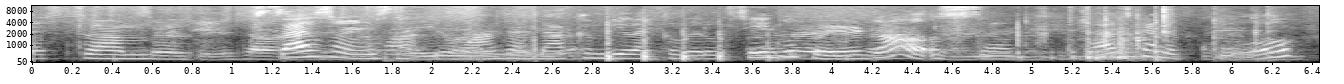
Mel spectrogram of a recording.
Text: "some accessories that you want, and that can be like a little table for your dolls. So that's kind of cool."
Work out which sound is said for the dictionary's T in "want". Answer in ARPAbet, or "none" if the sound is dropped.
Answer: T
